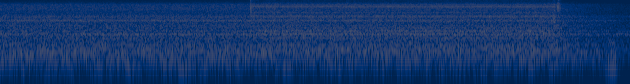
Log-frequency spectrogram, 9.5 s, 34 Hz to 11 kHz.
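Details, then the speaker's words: Oil-fired whole-house furnace after air setting adjusted to about five and a half: steady fan whoosh, no flame roar, timed out after 90 seconds; not igniting, later traced to sooted burner and dirty cad cell. "no this timed out for 90 seconds it's been time 90 seconds"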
